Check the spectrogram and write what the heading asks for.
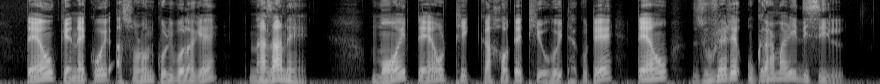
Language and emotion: Assamese, disgusted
